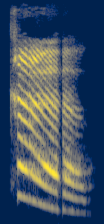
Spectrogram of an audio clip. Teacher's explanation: The u r there should be articulated as a long sound. Curve. It's not kev.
